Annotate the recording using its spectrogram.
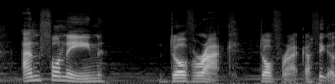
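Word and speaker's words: Antonín Dvořák: So, oh, you can pronounce Anton Dvorak like Anfonin Dovrak.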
